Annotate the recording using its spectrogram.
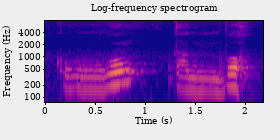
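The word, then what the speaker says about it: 고공단보: 13대째 고공 단보라는 사람이 있어요. 아버지 부자는 사람 이름일 때는 보로 발음을 해요. 고공 단보.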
